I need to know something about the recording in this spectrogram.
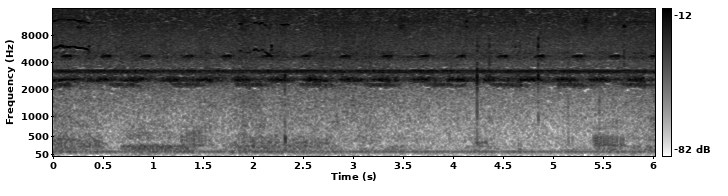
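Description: Near silence: faint crickets chirring, a steady high trill with soft, evenly repeated pulses.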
